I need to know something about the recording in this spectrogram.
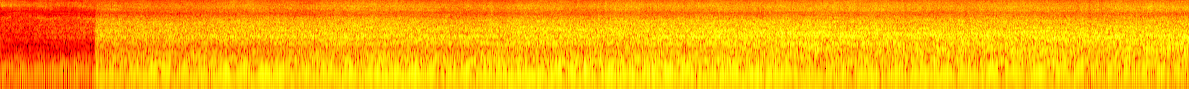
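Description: A baler whirs and clatters as it gathers grass.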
